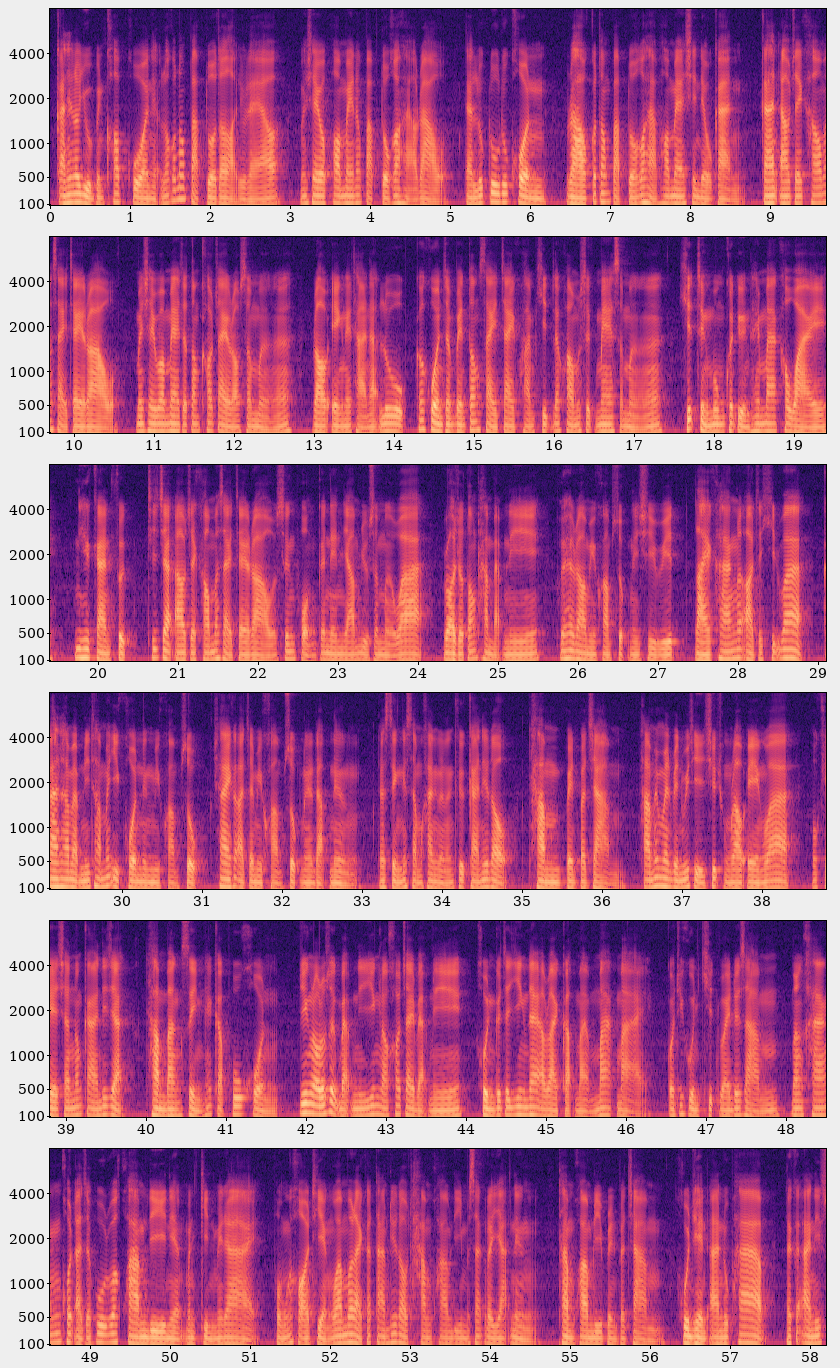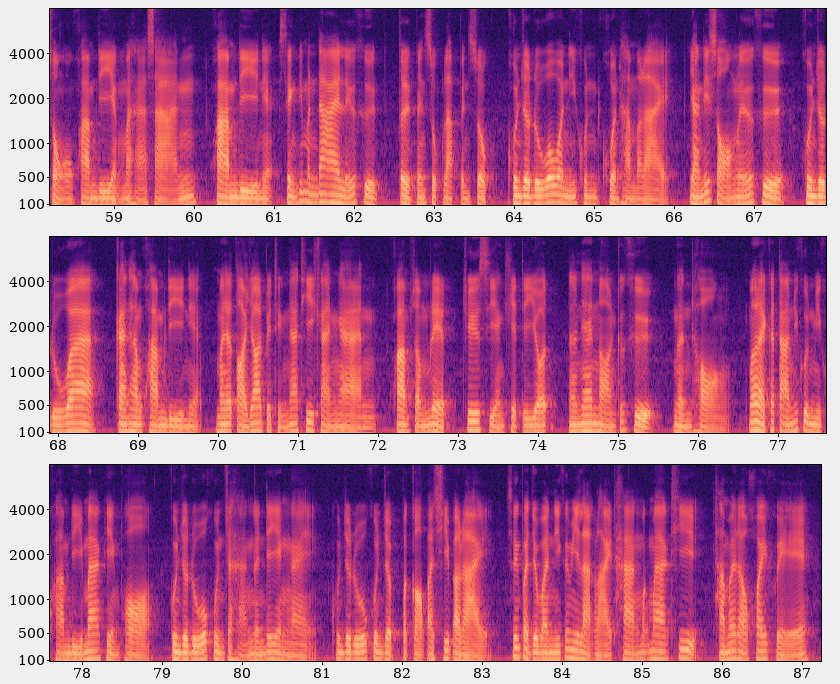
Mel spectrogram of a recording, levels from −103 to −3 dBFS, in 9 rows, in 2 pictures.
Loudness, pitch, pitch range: -20 LUFS, 105 Hz, 95-115 Hz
